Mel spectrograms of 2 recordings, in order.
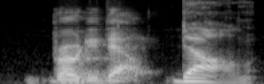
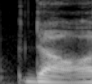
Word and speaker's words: Brody Dahl: Do you say her name Brody Ballet? Is that right? – Dow. Brody Dahl. – Dahl. Okay. Okay.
